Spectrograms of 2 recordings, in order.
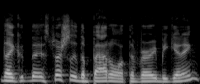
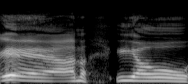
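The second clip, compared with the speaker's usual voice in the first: mock deep macho voice, louder; 7 dB louder than usual. Imitating a celebrity who jokingly played a macho guy: imitating a deep macho voice. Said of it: "said "yo" a lot, like, in a deep voice".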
